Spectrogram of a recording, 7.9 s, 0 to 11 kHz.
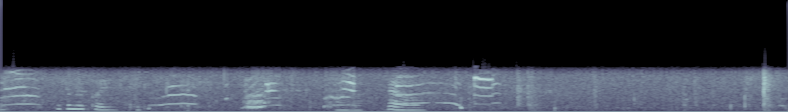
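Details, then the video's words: Three-week-old Siberian kittens, July 2008, mewing indoors: a run of short high arching mews, several overlapping in quick succession, with a person speaking nearby. "Siberian kittens (3) July 2008"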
